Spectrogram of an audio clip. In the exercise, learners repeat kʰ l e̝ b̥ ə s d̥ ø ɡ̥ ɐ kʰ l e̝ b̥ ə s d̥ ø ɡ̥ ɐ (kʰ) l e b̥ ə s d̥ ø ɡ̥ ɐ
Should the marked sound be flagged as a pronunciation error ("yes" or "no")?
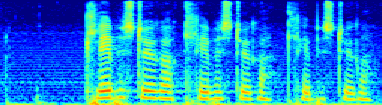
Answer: no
